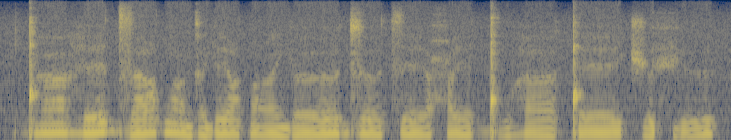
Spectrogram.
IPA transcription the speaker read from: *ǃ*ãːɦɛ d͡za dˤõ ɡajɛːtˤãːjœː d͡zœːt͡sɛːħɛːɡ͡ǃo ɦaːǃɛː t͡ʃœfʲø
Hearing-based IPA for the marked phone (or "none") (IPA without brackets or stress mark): ɡ͡ǃ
